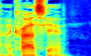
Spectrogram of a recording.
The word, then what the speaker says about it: akrasia: And it just seems like this is so close to to the akrasia. How do you say it? – Yeah, I think it's, yeah, akrasia. Akrasia?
